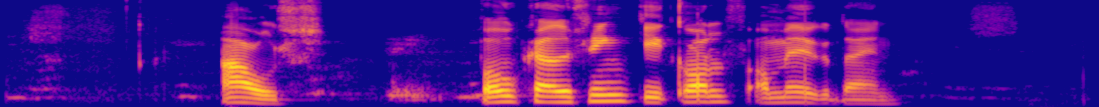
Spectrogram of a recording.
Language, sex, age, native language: Icelandic, male, 15, Icelandic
